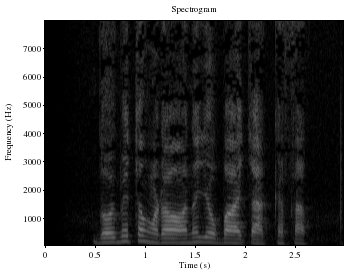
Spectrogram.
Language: Thai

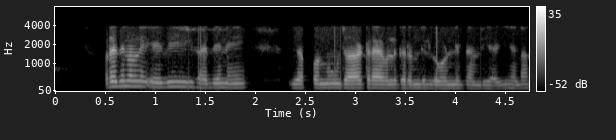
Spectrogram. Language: Punjabi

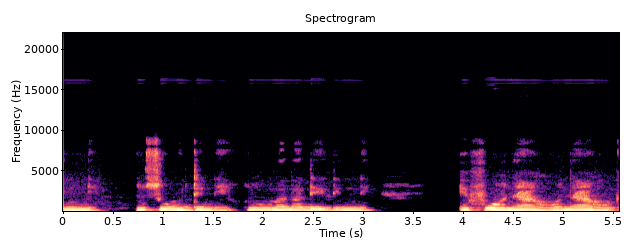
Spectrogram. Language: Igbo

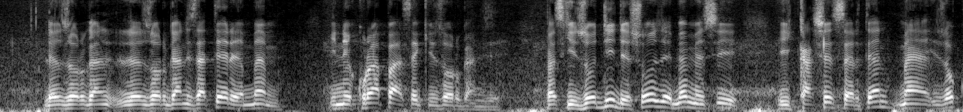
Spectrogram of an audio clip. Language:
French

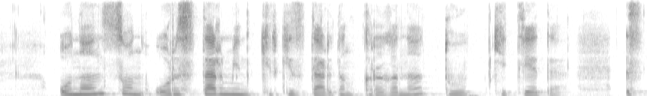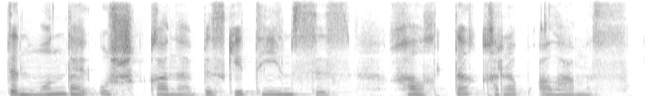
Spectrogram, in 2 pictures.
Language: Kazakh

